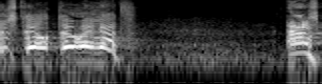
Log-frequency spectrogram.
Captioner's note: audience laughs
